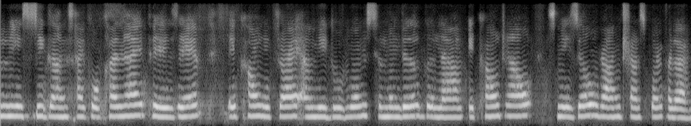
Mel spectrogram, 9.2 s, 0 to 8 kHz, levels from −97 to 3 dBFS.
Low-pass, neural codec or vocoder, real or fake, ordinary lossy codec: 7.2 kHz; codec, 16 kHz, 1 kbps, FreqCodec, smaller model; fake; none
